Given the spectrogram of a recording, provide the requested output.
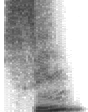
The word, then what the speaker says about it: sim: And then we have E, livro, and the nasal counterpart, sim. Again, this final M, you don't pronounce it. It's just an orthographic convention. Just nasalize the E and you're good to go.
